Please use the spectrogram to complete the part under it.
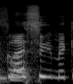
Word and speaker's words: glycemic: Your glycemic index. – Glycemic. It's not a hard C. I was reading that all wrong.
